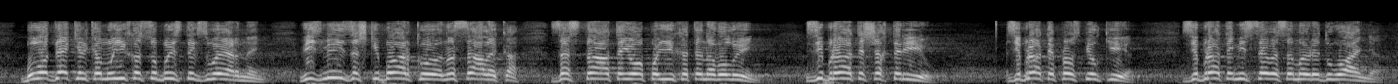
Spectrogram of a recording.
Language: Ukrainian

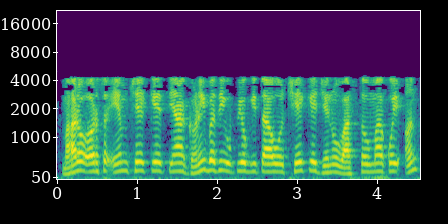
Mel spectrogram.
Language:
Gujarati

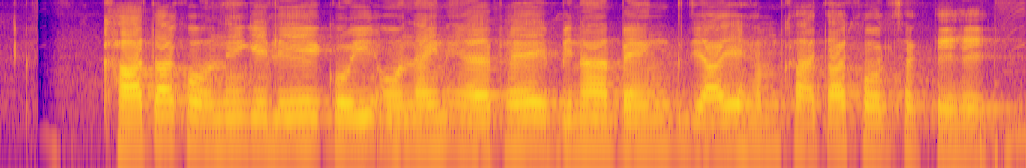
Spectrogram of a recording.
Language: Hindi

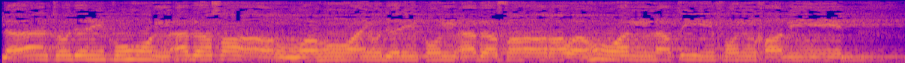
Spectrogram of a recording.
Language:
Arabic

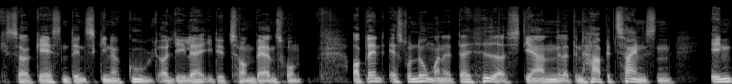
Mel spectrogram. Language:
Danish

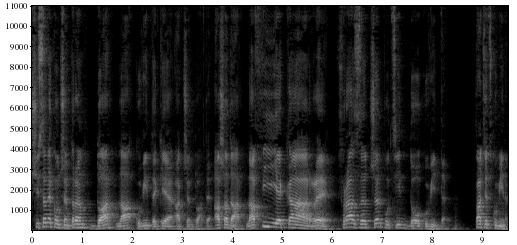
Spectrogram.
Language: Romanian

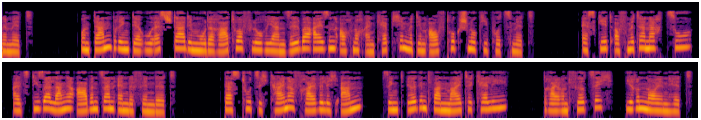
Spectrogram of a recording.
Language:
German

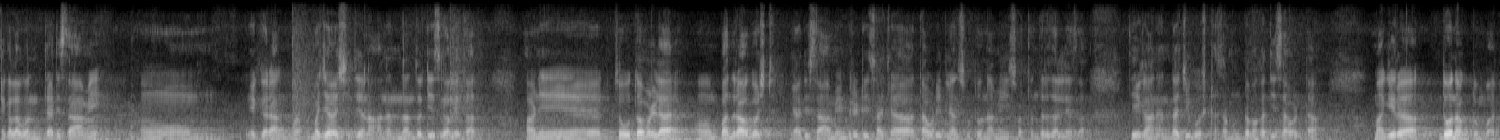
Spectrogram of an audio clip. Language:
Konkani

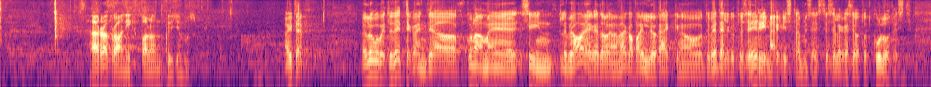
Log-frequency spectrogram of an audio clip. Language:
Estonian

